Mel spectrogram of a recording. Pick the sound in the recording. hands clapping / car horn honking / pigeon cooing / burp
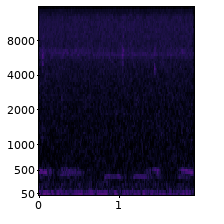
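pigeon cooing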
